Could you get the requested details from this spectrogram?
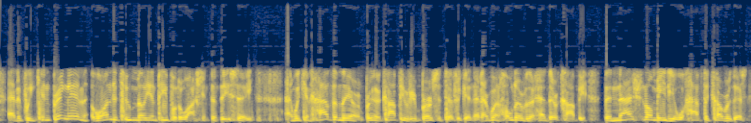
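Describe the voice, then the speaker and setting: A man's voice: mid-range voice, breathy edge, dry recording, narrow, tinny audio. A man who is an attorney, a guest on a talk radio show, speaking earnestly and insistently as he lists grievances.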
